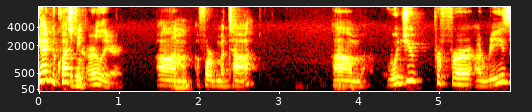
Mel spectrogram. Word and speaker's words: Matah: Guys, you all know that Matah is the right way to say this, because 2 syllables. Matah.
